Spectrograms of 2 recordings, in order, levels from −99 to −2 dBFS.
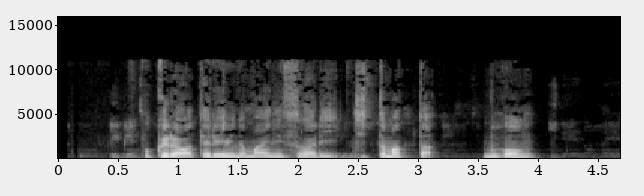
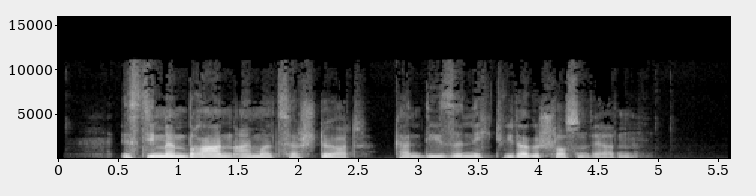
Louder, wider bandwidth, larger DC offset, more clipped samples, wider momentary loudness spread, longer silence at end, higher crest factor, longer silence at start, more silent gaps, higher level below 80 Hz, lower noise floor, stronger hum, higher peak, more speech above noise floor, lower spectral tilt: second, -23 LUFS vs -20 LUFS; about the same, 11.5 kHz vs 11 kHz; neither; neither; about the same, 13 LU vs 15 LU; about the same, 0.75 s vs 0.8 s; about the same, 20 dB vs 18 dB; about the same, 0.55 s vs 0.55 s; neither; second, -64 dBFS vs -46 dBFS; second, -68 dBFS vs -74 dBFS; neither; about the same, -4 dBFS vs -2 dBFS; second, 45 dB vs 55 dB; about the same, -7 dB/octave vs -7 dB/octave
